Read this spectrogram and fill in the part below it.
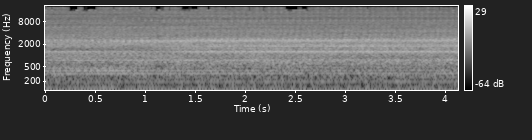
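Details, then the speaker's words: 2023 Hyundai Verna petrol BS6 automatic, overheating and losing coolant, at idle: uneven tak-tak knock about four times a second over a steady hum, pointing to knocking pistons; mechanic says it worsens with AC compressor load and is not causing the overheating. "तो ये जो टकटक sound अभी 50% है तो वो 80% हो जाएगी। क्योंकि आधा कंप्रेसर तो अभी रेटर के अंदर आ रही है और जैसे ही कंप्रेसर लॉक होगा इंजन का पावर बढ़ेगा तो यह पिस्टन और ज्यादा आवाज करने लग जाएंगे।"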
